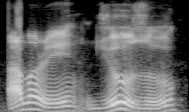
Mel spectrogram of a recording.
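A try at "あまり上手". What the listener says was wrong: You've got Jews on the mind. Amari juzu janakute, amari jozu.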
